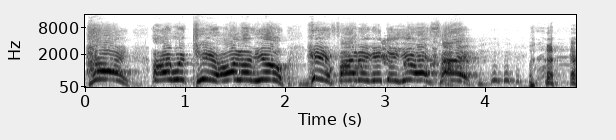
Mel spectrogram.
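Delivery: put-on heavy, thick Cuban accent, very high and slow. Recalling a feared Cuban UFC fighter, doing a Yoel Romero impression. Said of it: "his heavy Cuban accent".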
